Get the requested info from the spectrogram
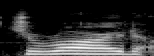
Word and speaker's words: Gerard: But I wanted to make sure that you knew that on my Saturday show, Travelers 411, on January 23rd, I had on Gerard, which is Gerard, only in Ireland they put the accent on the first syllable, so it's Gerard Kennedy.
